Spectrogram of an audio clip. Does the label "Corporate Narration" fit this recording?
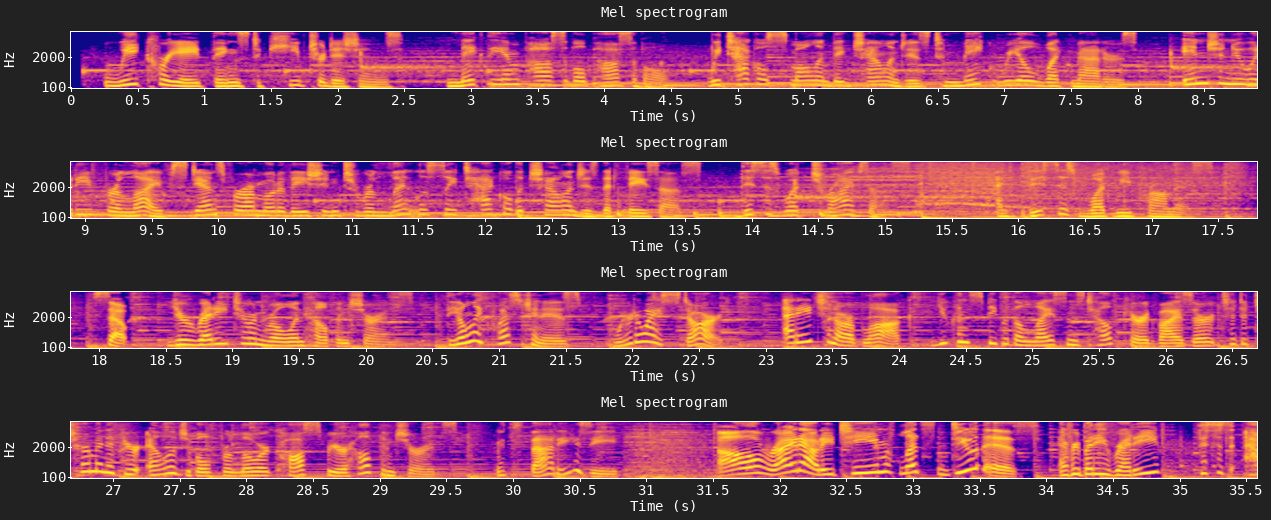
Yes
